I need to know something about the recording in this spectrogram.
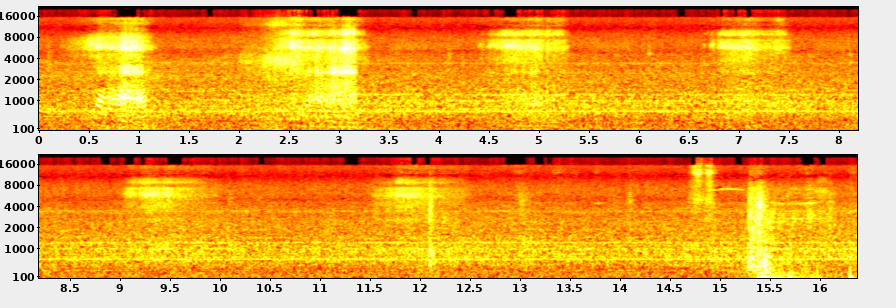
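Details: Cat snoring while asleep in summer: soft breathy snores repeated about every two seconds, each a brief hiss-like puff, over a steady low hum.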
